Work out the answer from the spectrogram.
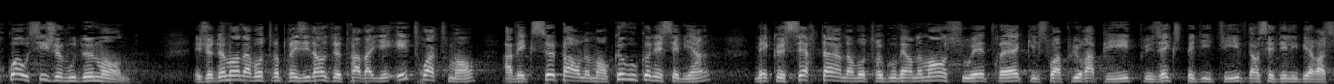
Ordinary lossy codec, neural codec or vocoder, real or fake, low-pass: none; none; real; none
